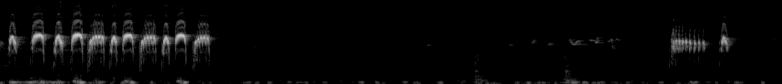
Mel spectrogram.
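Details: A collar-marked red-whiskered bulbul used as a decoy, giving a two-second volley of quick, ringing chirped notes, then silence and a final short buzzy double note.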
